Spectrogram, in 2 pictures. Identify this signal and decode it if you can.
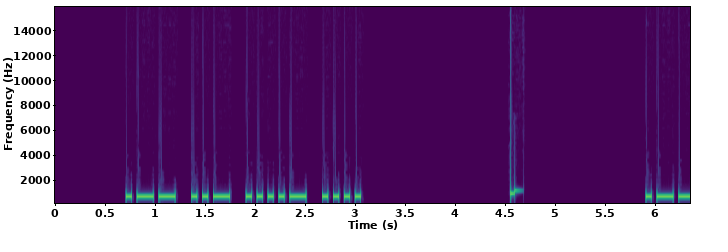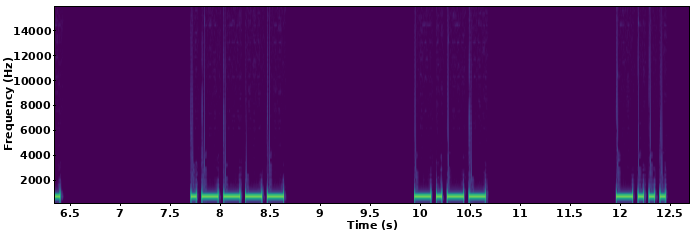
Morse code, heard as a keyed tone, about 22 wpm, spaced as for 9 wpm, 700 Hz. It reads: WU4H W1YB
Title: USA Call Signs - 4 Characters - 8x Character Spacing - 22wpm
